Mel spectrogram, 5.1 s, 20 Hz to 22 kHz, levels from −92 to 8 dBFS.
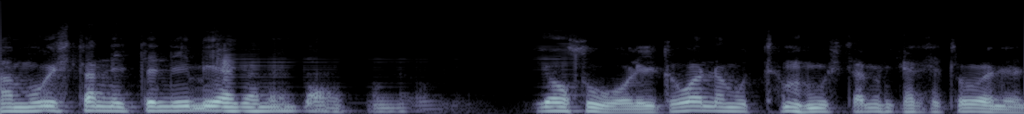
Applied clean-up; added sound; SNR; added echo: neural mask model DeepFilterNet 3.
